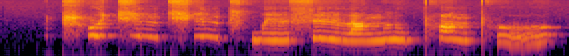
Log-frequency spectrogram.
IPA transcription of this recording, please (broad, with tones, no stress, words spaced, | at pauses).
ʈ͡ʂʰɤ˥t͡ɕi˥˧nt͡ɕʰi˥˩n t͡sʰwe˧˥ɪ̯se˥˩ɪ̯lɑ˧˥ŋ lu˧˥pʰɑ˥˩ŋpʰɤ̰˨˩˦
